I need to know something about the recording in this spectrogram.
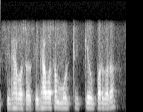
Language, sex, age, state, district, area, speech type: Odia, male, 18-30, Odisha, Bargarh, urban, conversation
